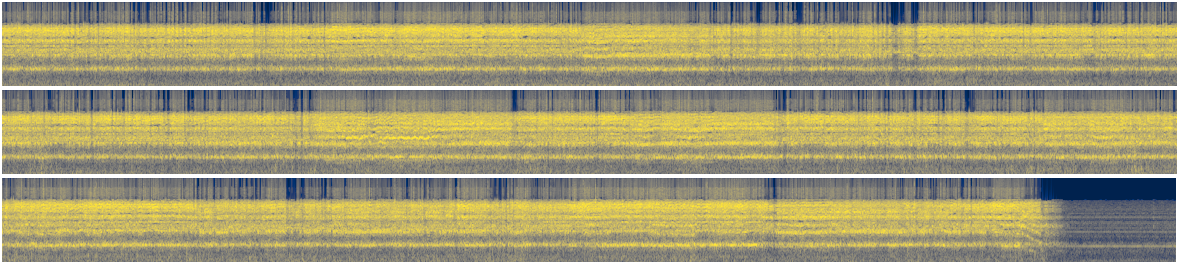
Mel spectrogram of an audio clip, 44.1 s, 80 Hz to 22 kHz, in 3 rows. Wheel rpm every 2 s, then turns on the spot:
230, 230, 230, 230, 230, 230, 230, 230, 230, 220, 230, 230, 230, 230, 220, 220, 230, 230, 220, 220, 220, 30.
42-44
